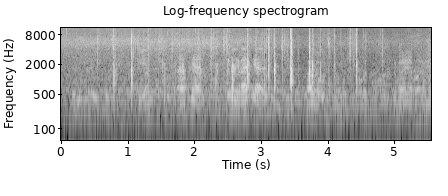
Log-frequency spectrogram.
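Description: A crowd of people claps outdoors.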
